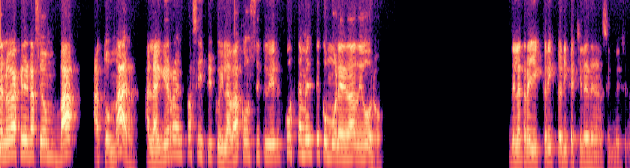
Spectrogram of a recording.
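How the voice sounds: Nasal and high-pitched, this is a man's voice. He sounds notably high for a man. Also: ordinary pitch variation, moderate pace.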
